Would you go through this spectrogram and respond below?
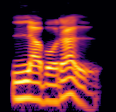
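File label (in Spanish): "laboral", Spanish, male; mekanta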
